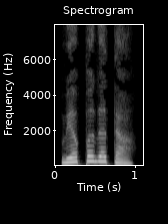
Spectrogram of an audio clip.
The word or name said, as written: ವ್ಯಾಪಕತೆ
